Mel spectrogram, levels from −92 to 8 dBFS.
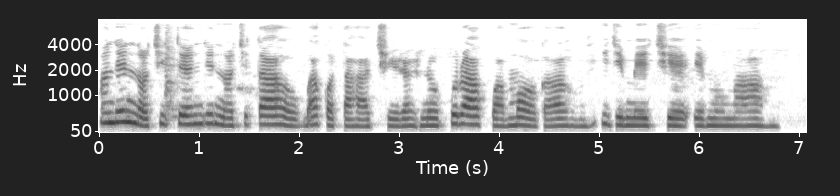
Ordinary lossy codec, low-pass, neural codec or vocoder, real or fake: none; 7.2 kHz; none; real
